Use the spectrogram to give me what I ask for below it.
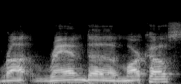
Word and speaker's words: Randa Markos: Randa Markos. Is that how you pronounce it?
